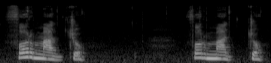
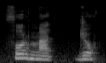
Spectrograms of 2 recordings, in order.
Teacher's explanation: Again, double G, so there's a slight pause.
